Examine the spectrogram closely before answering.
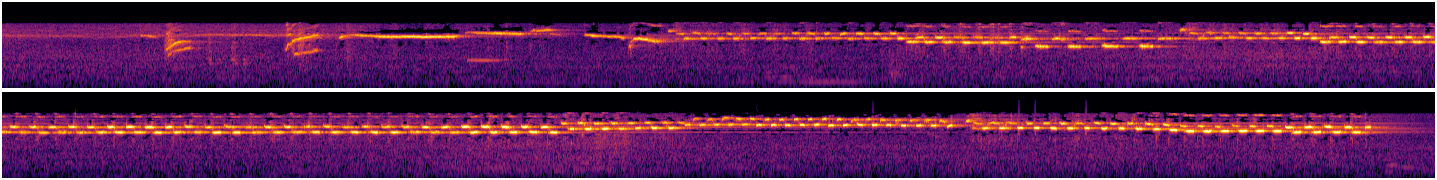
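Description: Russian song canary singing: two short falling calls, then a long, nearly unbroken song of rapid high trills, each held for several seconds before it steps to a new pitch, cutting off near the end.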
